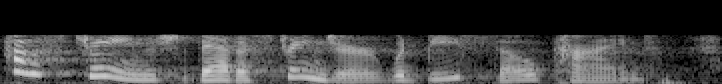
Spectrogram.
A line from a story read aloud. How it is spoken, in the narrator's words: exclaimed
